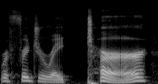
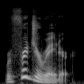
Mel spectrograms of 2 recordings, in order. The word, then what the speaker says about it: refrigerator: So the difference would be we don't hit the T so hard. Not refrigerator, but refrigerator. Refrigerator. So you hear that? There's a light D sound. Dur, dur, dur.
